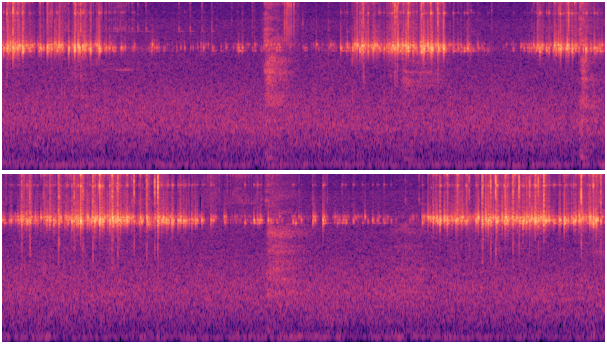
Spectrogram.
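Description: Crickets trilling in a steady high chirr that comes in stretches of a few seconds with short breaks between them, with a few soft knocks underneath.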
